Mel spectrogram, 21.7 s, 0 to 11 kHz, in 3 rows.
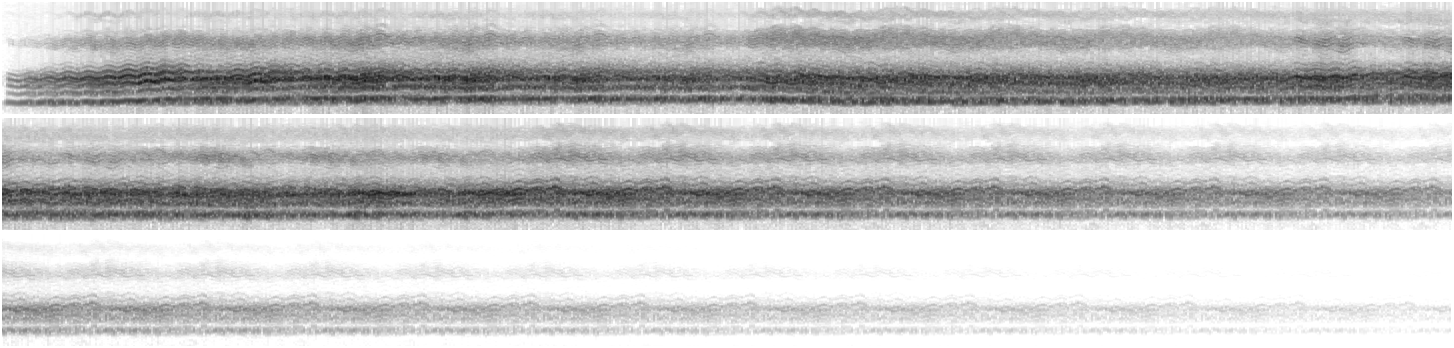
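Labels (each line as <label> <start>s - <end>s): An echoing, creepy aria. 0.3s - 11.0s
An echo is heard. 11.0s - 21.7s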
